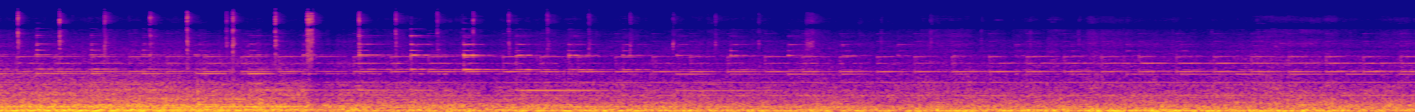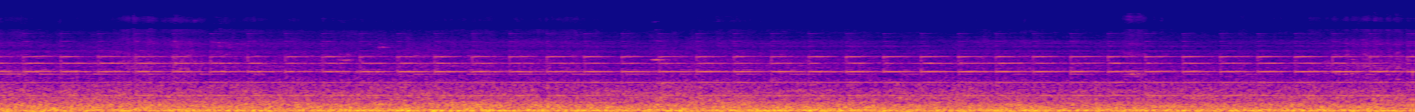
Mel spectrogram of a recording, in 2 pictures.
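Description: CN diesel freight train passing close by. In the first few seconds the trailing locomotive goes by with its engine hum and a quick, regular run of wheel clicks. Covered hopper cars then roll past with a steady rumble and a few faint, steady high-pitched tones.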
